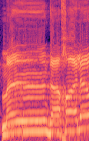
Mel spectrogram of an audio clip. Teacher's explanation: الٹا پیش ہونے کی وجہ سے 1 الف کھینچ کر پڑھنا ہے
